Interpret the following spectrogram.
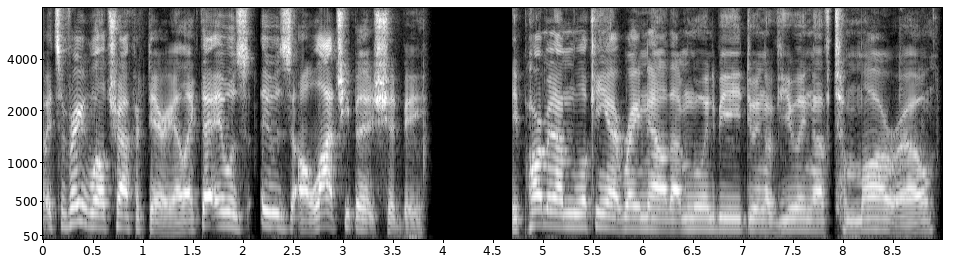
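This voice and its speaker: A man streams live, chatting casually with his viewers while he plays, in a rambling, easygoing way, thinking aloud and restarting often. His voice is mid-range with a clean tone, though congested and a little sniffly.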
